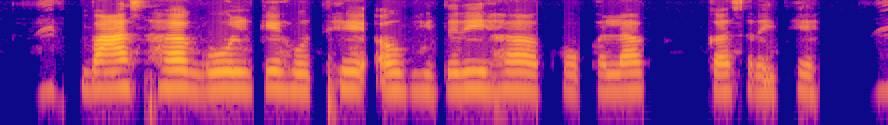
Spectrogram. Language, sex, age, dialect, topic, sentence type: Chhattisgarhi, female, 18-24, Western/Budati/Khatahi, agriculture, statement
